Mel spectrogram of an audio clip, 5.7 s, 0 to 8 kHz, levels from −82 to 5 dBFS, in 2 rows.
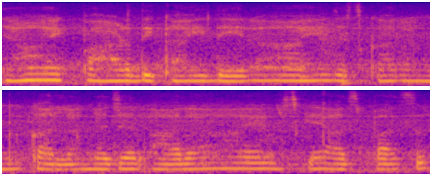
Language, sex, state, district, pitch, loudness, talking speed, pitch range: Hindi, female, Chhattisgarh, Sukma, 195 Hz, -18 LUFS, 190 wpm, 190-205 Hz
